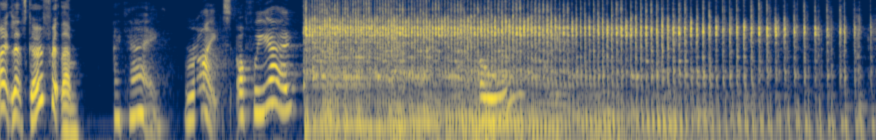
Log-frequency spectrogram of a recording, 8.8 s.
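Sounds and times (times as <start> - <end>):
speech: 0.0 - 6.0
bright whirring noise: 2.2 - 8.7
spinning wheel picker ratcheting clicks: 2.8 - 8.7.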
